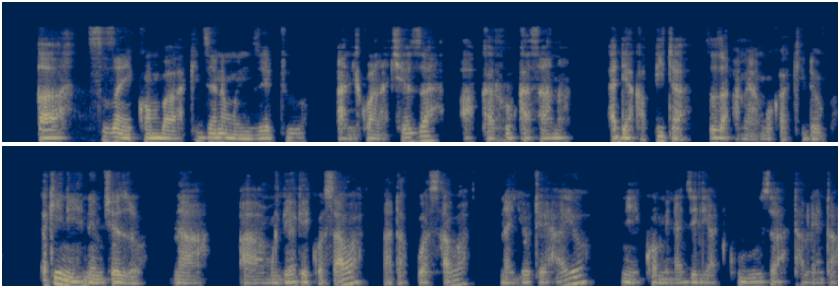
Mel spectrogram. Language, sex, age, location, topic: Swahili, male, 25-35, Nakuru, government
